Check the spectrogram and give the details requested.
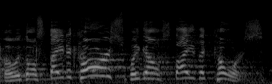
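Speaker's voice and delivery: high, loud rallying declaration; mock politician's insistence. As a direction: insist like a stubborn politician at a podium. Mocks Bush's stubborn insistence.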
